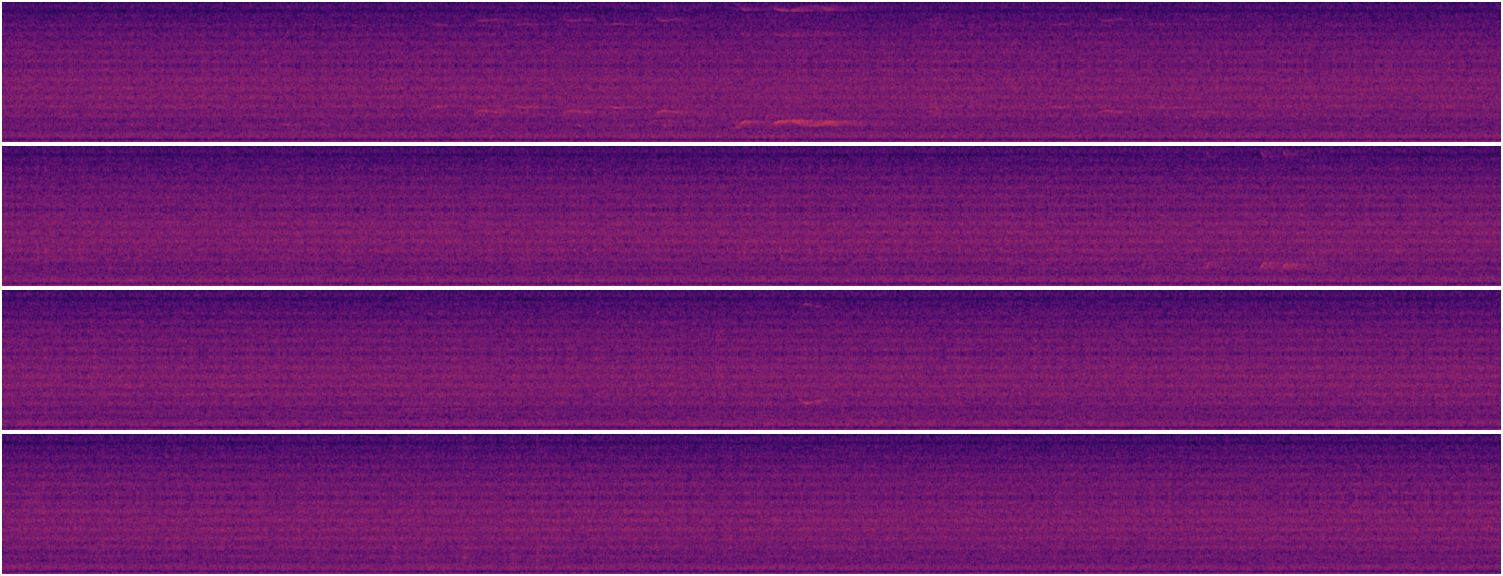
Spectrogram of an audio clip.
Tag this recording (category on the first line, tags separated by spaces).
Soundscapes > Nature
soundscape nature alice-holt-forest field-recording natural-soundscape meadow raspberry-pi phenological-recording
